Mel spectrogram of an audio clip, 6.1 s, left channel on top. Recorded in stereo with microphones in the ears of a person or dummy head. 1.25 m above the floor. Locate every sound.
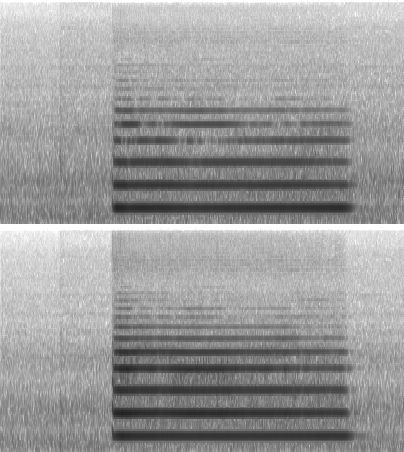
1.7 s a trumpet: 65° right (ahead or behind), 0.6 m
